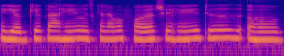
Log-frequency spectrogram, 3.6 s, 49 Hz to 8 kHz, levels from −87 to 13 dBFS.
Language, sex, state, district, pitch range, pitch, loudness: Hindi, female, Bihar, Gopalganj, 235-250 Hz, 240 Hz, -28 LUFS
